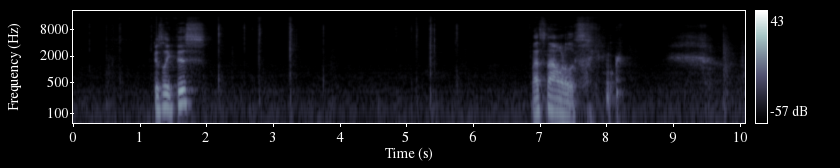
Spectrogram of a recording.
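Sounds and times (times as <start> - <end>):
fingers tapping tablet: 2.1 - 3.9, 4.8 - 5.9.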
